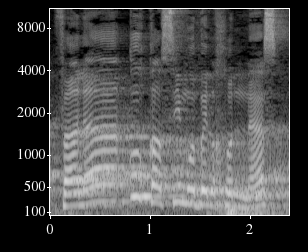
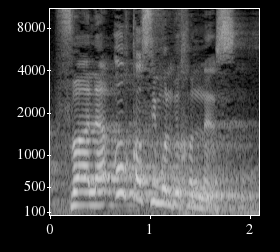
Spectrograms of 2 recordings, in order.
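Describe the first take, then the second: First: The vowel after the l is long. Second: The vowel after the l is short. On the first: It reads as a negation: I do not swear. "Kalau kita baca" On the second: It reads as an emphatic oath: I truly swear. "lam yang dibaca pendek"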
